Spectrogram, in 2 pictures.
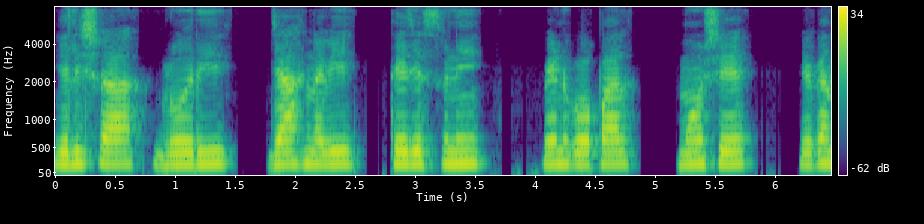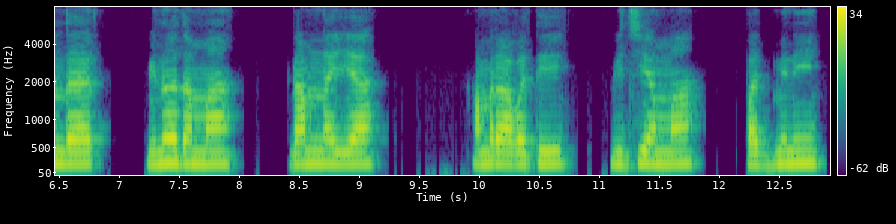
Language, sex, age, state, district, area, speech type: Telugu, female, 30-45, Andhra Pradesh, Kadapa, urban, spontaneous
